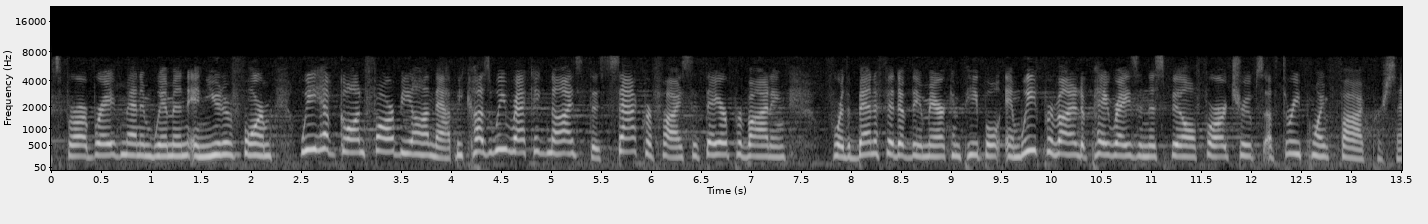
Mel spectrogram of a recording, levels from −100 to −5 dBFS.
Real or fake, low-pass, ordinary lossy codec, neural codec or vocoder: real; 7.2 kHz; MP3, 64 kbps; none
